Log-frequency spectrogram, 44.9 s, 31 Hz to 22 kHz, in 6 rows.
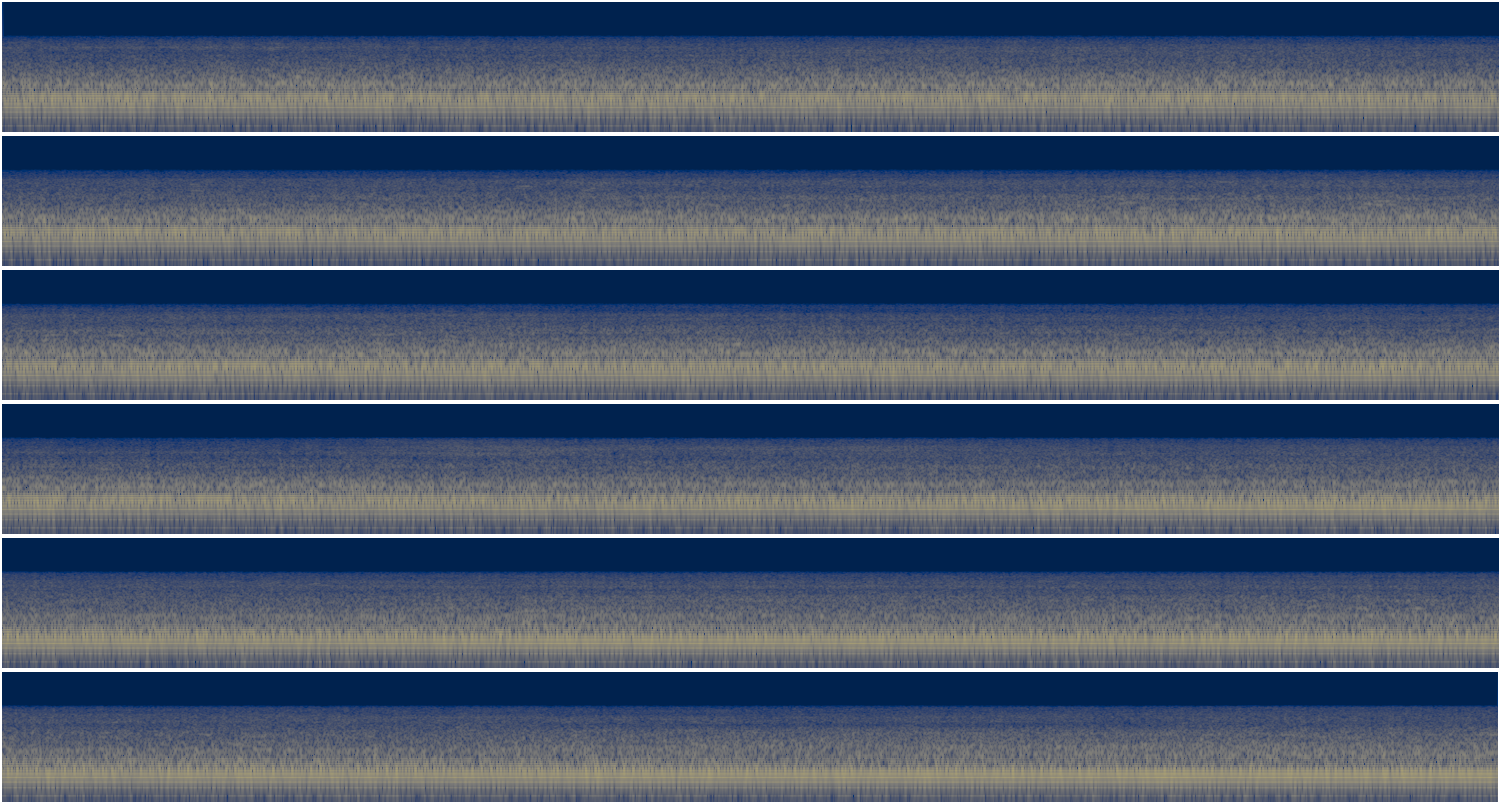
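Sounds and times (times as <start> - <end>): engine droning: 0.0 - 44.9.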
